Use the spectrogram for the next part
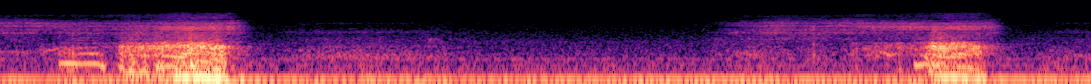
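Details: Snoring recorded with the SnoreLab smartphone app: two low, rumbling snores on the in-breath, about four seconds apart, over a steady hum; ordinary snoring.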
